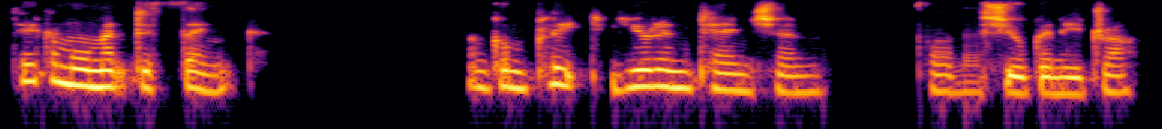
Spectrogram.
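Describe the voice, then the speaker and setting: A woman guiding a yoga relaxation meditation in a gentle, soothing, measured way, leaving long pauses. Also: medium pitch, vocal fry, dry recording, highs cut off. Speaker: yoga nidra meditation guide.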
